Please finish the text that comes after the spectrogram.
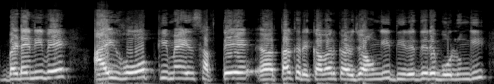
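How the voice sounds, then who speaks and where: A young woman teaching a live online class with a sore throat from a cold, talking gently and affectionately to her students while mixing Hindi and English. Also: sits high, fairly even intonation, measured pace. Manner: motherly, calls students "beta", mixes Hindi and English. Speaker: online NEET biology teacher.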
